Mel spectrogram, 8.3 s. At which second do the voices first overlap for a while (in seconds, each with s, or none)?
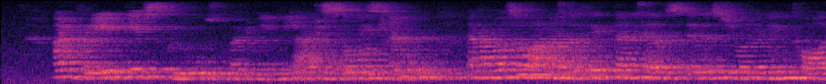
2.8 s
